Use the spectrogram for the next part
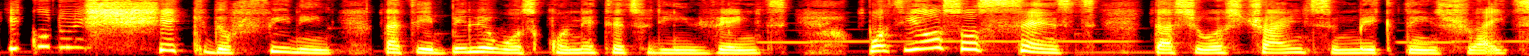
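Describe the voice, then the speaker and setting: A woman's voice: lowish voice, big pitch swings, moderate pace. A woman reading a scripted folktale as its storyteller. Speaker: storyteller, narrator.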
